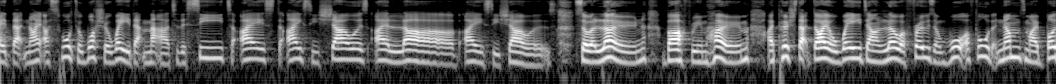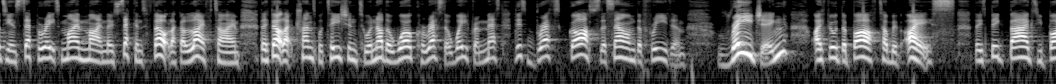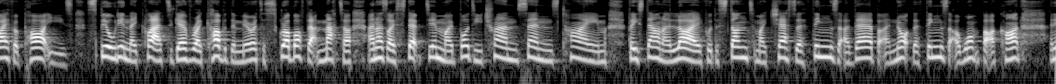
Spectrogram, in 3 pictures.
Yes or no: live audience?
yes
